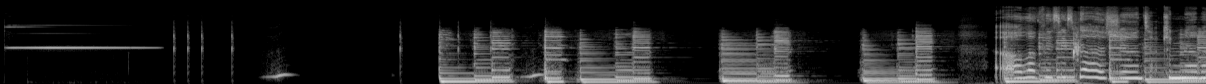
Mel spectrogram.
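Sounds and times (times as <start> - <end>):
bright bell-like ding: 0.0 - 1.6.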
